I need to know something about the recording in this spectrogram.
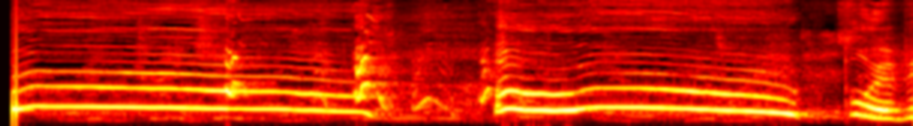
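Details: Shredder, a newly adopted pet dog, howling indoors as a person howls along to coax him: long steady tones with rich harmonics, slightly falling, two main howls broken by short yips and a rising wavering note.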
